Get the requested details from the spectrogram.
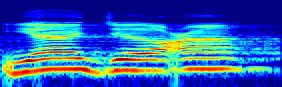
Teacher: Cara bacanya, jimnya dipantulkan dengan pantulan ringan. Ya ja'a, keluar bunyi je. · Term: qalqalah sughra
